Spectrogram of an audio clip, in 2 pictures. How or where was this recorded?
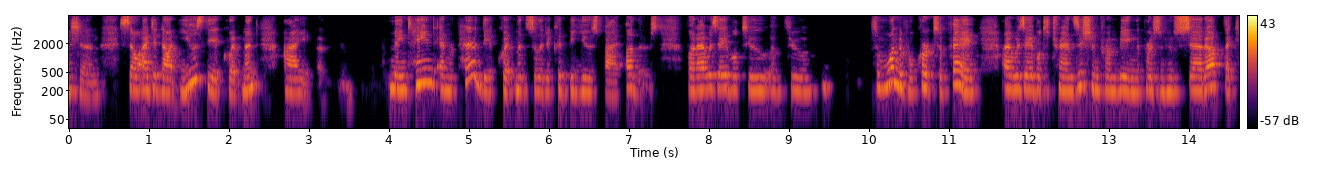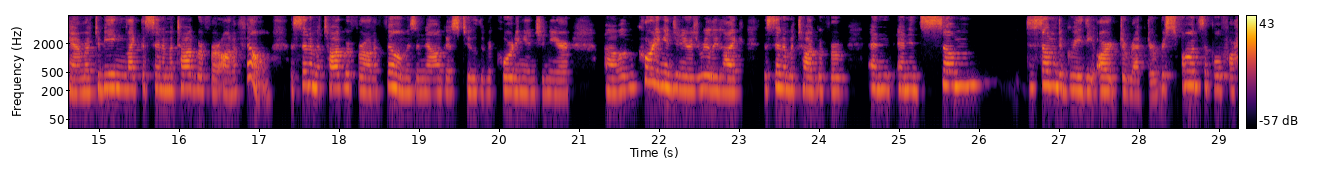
video call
